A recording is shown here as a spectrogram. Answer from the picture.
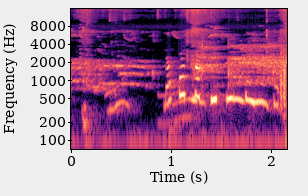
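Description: A rooster crowing faintly, one drawn-out call in the second half.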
